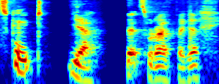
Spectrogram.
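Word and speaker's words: scute: S C U T E, I think it is. Yeah, that might be pronounced scoot.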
